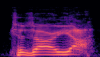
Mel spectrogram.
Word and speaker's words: Tazaryach: Tazaryach.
